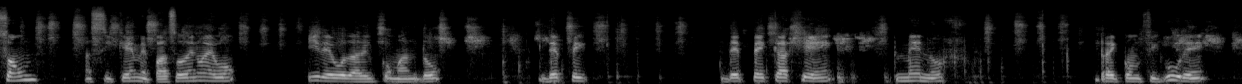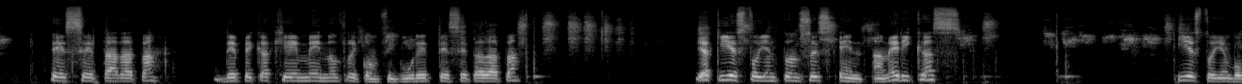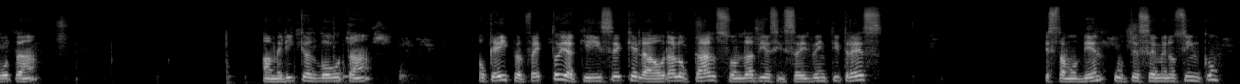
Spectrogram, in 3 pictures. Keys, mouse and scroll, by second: 1.9 click, 2.5 click, 4.6-10.6 typing, 12.3-14.2 typing, 15.5-16.2 typing, 17.4 Return, 20.4 Up, 20.5 Up, 20.7 Up, 20.9 Up, 21.1 Up, 21.5 Up, 21.7 Up, 21.8 Up, 22.0 Up, 22.8 Return, 23.9-25.6 Down, 25.9 Down, 26.2 Down, 26.4 Down, 26.6 Down, 26.9 Up, 27.0 Up, 27.2 Up, 27.4 Up, 28.0 Return, 33.1 click.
